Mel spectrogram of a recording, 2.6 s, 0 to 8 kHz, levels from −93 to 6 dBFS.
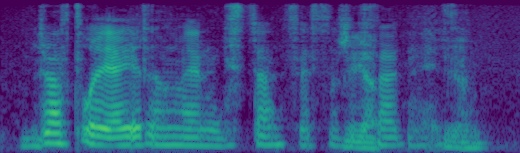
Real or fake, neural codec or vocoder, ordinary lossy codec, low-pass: fake; codec, 16 kHz, 4 kbps, FunCodec, trained on Chinese and English, 50 frames a second; none; 7.2 kHz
